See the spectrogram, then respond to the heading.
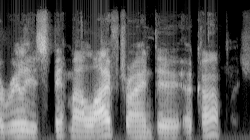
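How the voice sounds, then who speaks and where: A man speaks at a fairly high pitch with a bright, sharp tone. The sound is dry and close with no echo, in a very clean recording over a silent background. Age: 70s. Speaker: co-host, global ministry leader. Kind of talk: casual chat. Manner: halting.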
